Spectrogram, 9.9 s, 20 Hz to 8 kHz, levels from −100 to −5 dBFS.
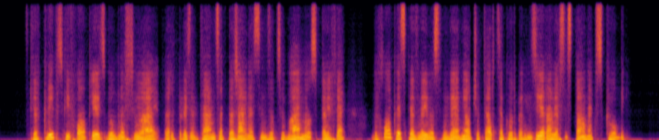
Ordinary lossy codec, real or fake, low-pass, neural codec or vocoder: none; fake; none; codec, 16 kHz, 0.5 kbps, FreqCodec, smaller model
